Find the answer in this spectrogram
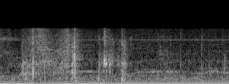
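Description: A plastic DVD case and its gel slipcover being handled and opened: a short rustle, then a few light clicks.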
